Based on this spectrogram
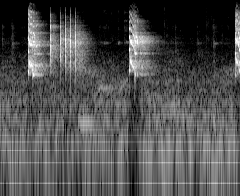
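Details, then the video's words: Lovebird breeding pair giving a sharp shriek followed by a fast stutter of short clicking chirps, then two more loud raspy calls about a second apart. "Amazing Lovebirds Chirping Sounds | breeding pair"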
